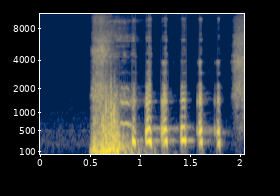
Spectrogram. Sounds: Laughter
